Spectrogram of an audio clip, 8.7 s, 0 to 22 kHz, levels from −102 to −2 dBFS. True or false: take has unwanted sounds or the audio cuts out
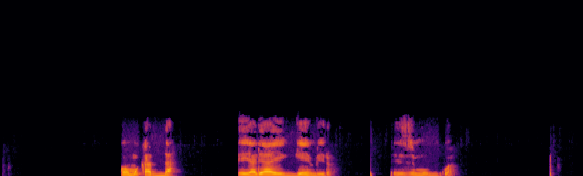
false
